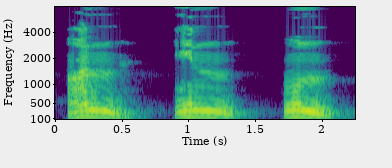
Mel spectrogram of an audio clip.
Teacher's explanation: नून जबान के सिरे को सामने ऊपर वाले छह दांतों के मसोड़ा से अदा होता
